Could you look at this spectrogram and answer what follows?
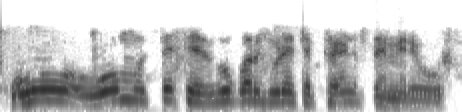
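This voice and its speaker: A man's voice: high-pitched, huge pitch swings, brisk, gravelly. A young man, recounting events deferentially and politely over the phone. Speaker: interviewee, aspiring singer. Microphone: phone call. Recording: muffled narrowband phone call recording.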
